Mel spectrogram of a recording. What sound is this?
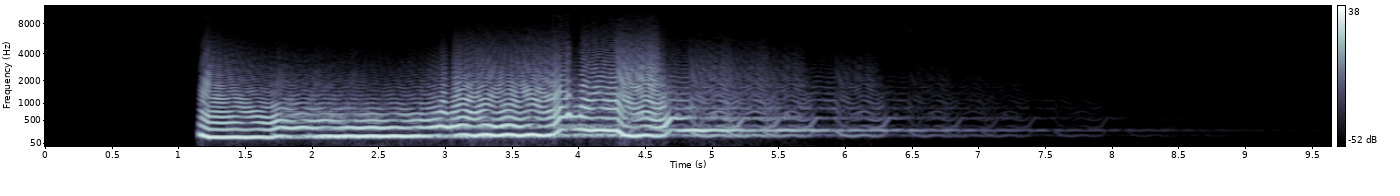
A short melody with a spacy weird synth-sound. Made it in GarageBand for something called Victors Crypt. This would fit something alian-like, sci-fi I think.
Scary, Creepy, Spooky, Ambient, Ambiance, Alian, Synthetic, Horror, Haunting, Machine, Unusual, Monster, Wicked, Machinery, Original, Cinematic, Weird, Outer, Free, Film, Sci-Fi, Haunted, Ambience, Eerie, Alien, Space, Strange, Factory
